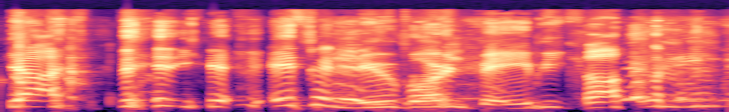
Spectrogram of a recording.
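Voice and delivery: high, slow, breaking into laughter; laughing. Real, not acted. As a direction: laugh through every word. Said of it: "laughing hard at the joke".

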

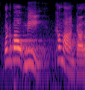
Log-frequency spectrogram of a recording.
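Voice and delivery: a mock-whiny plea with a loud pitch jump; whiny complaint. Believer complaining to God, mock whiny protest. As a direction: play the petulant child.

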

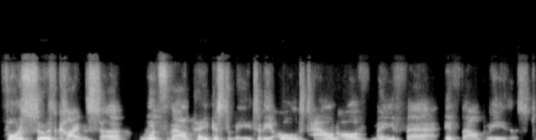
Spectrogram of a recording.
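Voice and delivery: high, loud and slow mock Shakespearean; hammy stage actor. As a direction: ham it up like an old stage actor. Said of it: "and going".

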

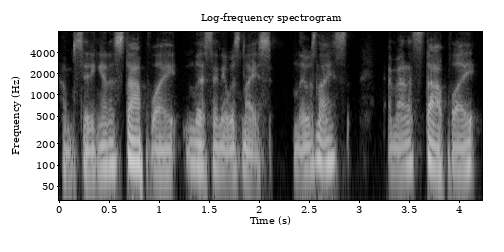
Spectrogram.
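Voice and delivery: low-key, confiding story voice; hushed storytelling voice. Acted. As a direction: set the scene low and measured. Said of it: "say this in this voice".

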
